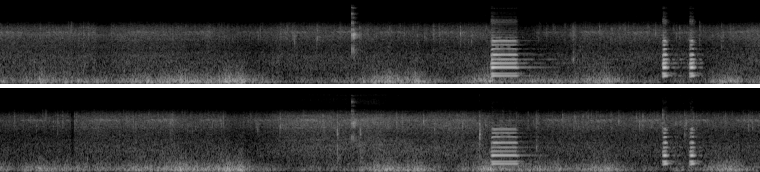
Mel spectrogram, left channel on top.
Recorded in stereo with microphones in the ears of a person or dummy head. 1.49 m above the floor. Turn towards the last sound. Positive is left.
turn(degrees=35)  # may be behind; listen again after turning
